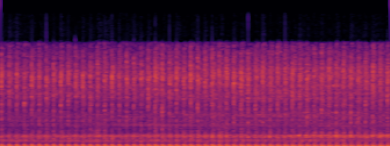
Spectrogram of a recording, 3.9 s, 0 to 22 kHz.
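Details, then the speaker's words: Yamaha SR400 single-cylinder after repair of noisy engine by replacing worn valve rocker arms: slow very regular thump, about three and a half beats a second, no top-end clatter; quiet normal idle. "ช่วยบอกบัญชีนะครับว่าเสียงแบบนี้เนี่ยมันเงียบหรือเปล่ามันปกติหรือเปล่านะครับผมผมเล่นนี้เรามา10กว่าปีนะทำเวลามาเยอะนะผมบอกว่าผมบอกเลยว่าคันนี้เงียบสุดเลยนะครับ"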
